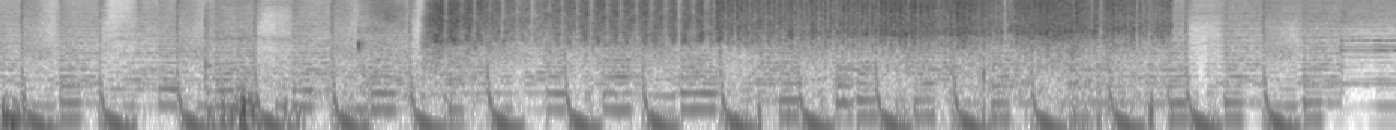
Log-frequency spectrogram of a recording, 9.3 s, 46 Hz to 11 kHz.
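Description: Sandpaper of 180 grit rubbing rhythmically over a freshly finished dining room surface, brisk scratchy back-and-forth strokes up close that turn into a steadier, denser rasp midway.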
